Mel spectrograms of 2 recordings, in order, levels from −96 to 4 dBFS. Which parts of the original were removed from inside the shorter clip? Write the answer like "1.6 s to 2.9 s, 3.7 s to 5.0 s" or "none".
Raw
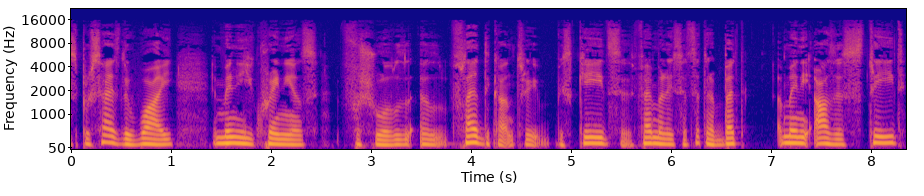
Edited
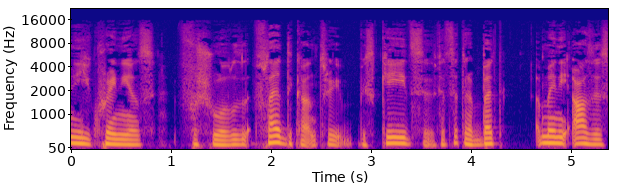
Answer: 3.4 s to 3.8 s, 5.7 s to 6.1 s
